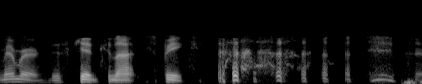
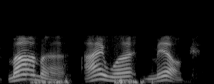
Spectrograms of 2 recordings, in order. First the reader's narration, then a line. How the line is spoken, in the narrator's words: little Daniel exclaiming in a loud voice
